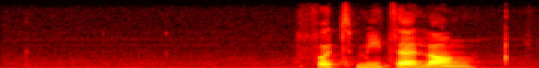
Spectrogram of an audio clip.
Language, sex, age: English, female, 19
